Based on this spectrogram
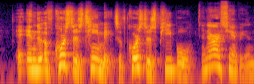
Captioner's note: none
